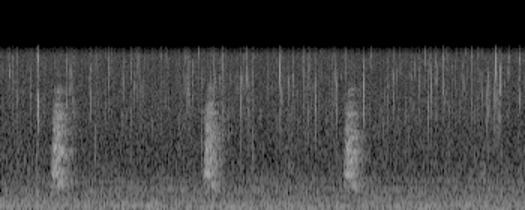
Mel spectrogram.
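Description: Shetland sheepdog puppies lapping and smacking at wet puppy mash of rice cereal and canned food: a steady patter of small wet clicks. Three short whimpers come through it, about two seconds apart.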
